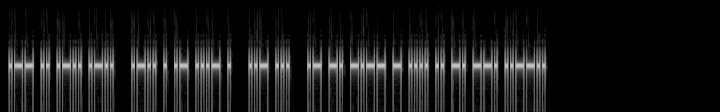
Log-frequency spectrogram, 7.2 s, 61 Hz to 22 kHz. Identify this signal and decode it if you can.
Morse code, heard as a keyed tone, about 44 wpm, 700 Hz. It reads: WILL LEAVE US ANYTHING?
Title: Sentences from Top 1100 Words 45wpm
